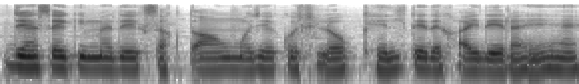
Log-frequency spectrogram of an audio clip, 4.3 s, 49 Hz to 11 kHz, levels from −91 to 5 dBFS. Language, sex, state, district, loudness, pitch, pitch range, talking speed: Hindi, male, Madhya Pradesh, Bhopal, -19 LUFS, 130 Hz, 125-135 Hz, 195 wpm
